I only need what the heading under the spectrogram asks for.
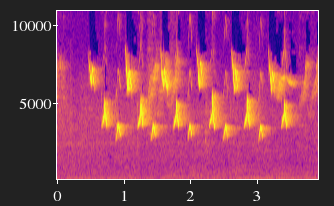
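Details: Cinereous tit kept as a pet, singing: a rapid series of high, sharp two-note whistled phrases, bright upper note dropping to a lower one, repeated about twice a second, with a quiet low hum underneath.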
